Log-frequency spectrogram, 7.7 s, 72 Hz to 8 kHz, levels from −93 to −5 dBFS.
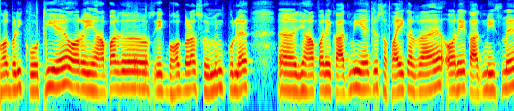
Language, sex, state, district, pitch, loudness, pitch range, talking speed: Hindi, female, Maharashtra, Mumbai Suburban, 180 Hz, -16 LUFS, 175-195 Hz, 220 wpm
